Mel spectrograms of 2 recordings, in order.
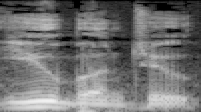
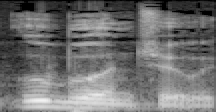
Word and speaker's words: Ubuntu: I'm told not Ubuntu, Ubuntu. We've got to give it the correct pronunciation.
